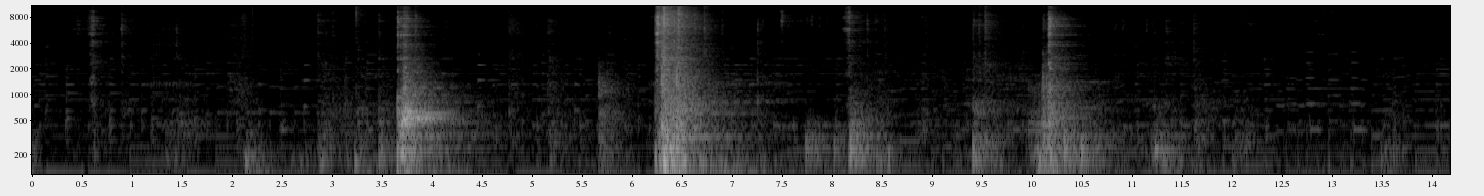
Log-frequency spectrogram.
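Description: Steel pry bar knocking and scraping against a steel wheel rim as a tiller tire's bead is levered off. There are about five sharp clanks spread through the middle of the stretch, the loudest about six seconds in, over quiet background music.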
